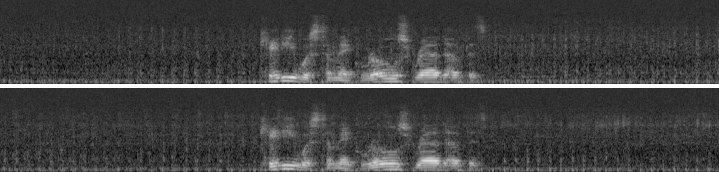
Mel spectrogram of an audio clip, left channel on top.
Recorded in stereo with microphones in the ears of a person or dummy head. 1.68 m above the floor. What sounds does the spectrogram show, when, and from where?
2.6 s a man speaking: 5° left (ahead or behind), 1.3 m; by 4.8 s 65° left (ahead or behind), 1.7 m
